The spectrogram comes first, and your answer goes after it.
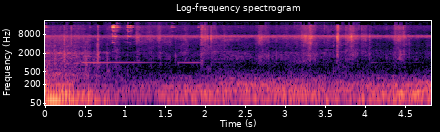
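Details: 1991 Dodge Spirit ES 2.5 turbo 5-speed running again after a long no-start, traced to a failed Viper fuel pump. Low, steady idle rumble with no misses or knocks: normal idle.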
